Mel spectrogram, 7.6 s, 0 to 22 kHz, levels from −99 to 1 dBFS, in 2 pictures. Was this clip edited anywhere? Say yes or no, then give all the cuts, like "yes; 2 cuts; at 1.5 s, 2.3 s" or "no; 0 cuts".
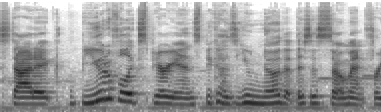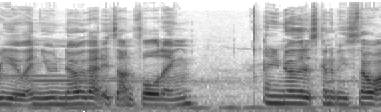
no; 0 cuts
